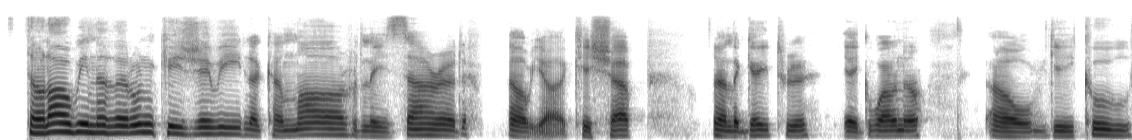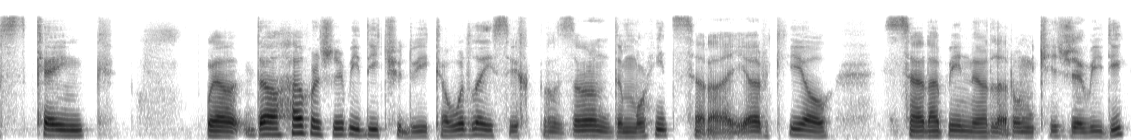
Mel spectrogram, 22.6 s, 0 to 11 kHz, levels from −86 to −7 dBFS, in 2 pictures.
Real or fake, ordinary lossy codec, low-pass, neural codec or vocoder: fake; none; 7.2 kHz; codec, 16 kHz, 1 kbps, X-Codec, HuBERT features, trained on LibriSpeech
